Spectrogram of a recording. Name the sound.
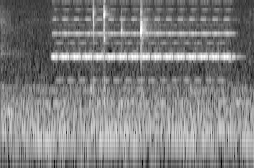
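telephone ringing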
